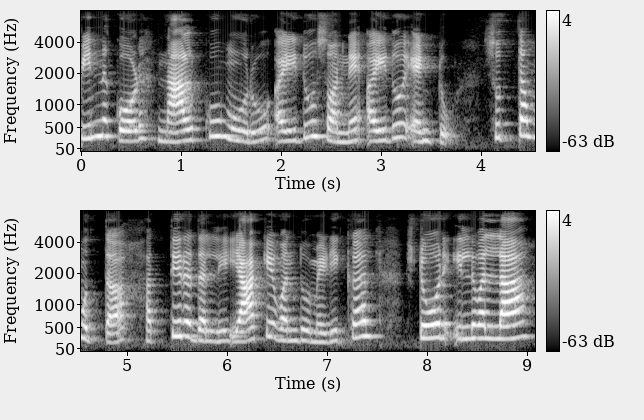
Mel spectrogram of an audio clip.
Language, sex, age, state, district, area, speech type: Kannada, female, 60+, Karnataka, Shimoga, rural, read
